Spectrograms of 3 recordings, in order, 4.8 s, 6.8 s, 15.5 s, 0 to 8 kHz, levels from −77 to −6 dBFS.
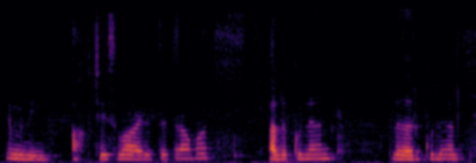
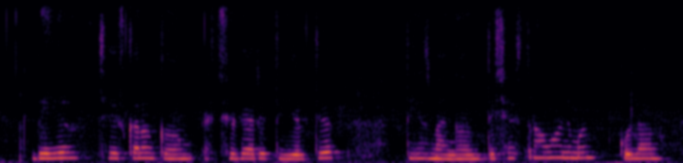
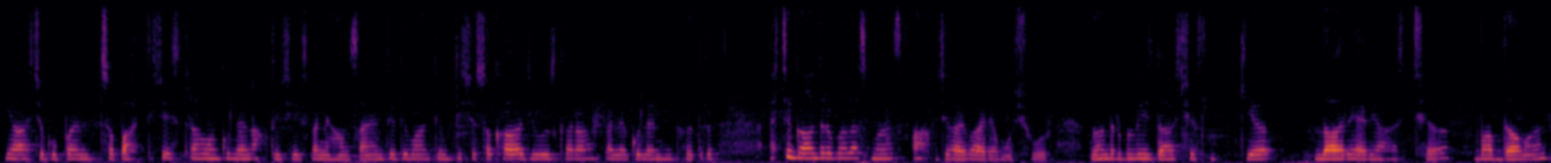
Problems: background sounds at intervals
